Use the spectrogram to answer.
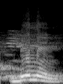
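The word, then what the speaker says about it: women: वही चीज लिखा रहा, वोमेन वोमेन वोमेन लिख रहे हो और पढ़ रहे हो वही।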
